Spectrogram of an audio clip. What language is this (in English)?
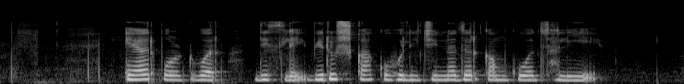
Marathi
